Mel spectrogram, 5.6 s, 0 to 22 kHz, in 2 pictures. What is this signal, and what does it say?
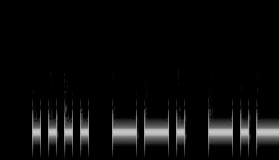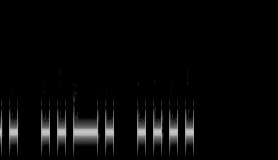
Morse code, heard as a keyed tone, about 15 wpm, 700 Hz. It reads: HGCFH
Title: Code Groups - 5 Letters - 15wpm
